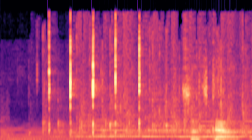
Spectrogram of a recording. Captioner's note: crowd applauding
